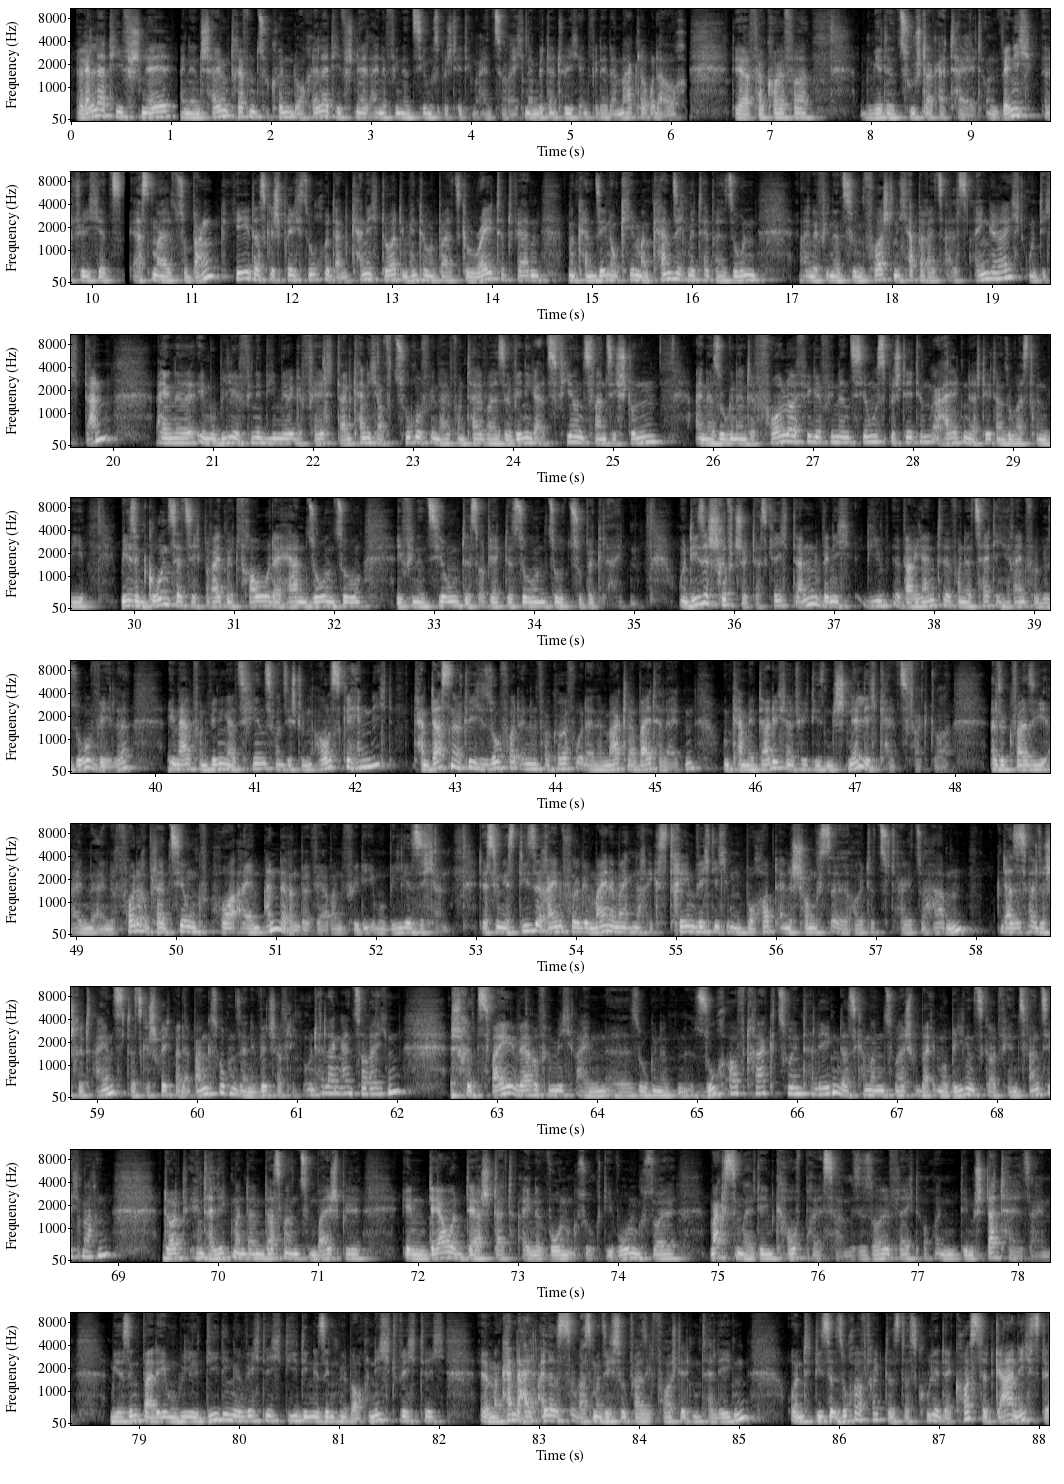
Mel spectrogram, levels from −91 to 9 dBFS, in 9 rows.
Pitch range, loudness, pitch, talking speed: 120-145 Hz, -19 LUFS, 130 Hz, 205 wpm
